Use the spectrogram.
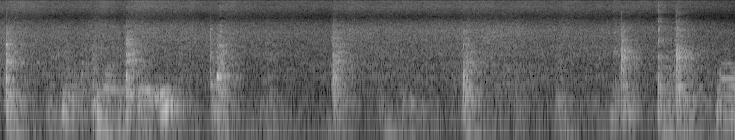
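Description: A vangi bath mixture with soaked tamarind is stirred in a frying pan, a spoon scraping in intermittent strokes over a soft steady sizzle, close by with no talking.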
